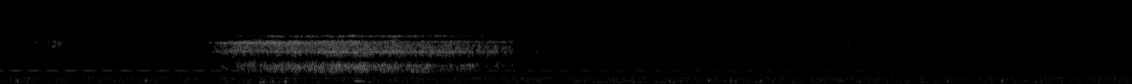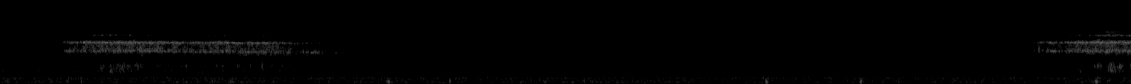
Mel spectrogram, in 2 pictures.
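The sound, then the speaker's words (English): Slow deep inhales and exhales at an unhurried pace, each a long, airy rush lasting a couple of seconds, separated by long quiet pauses. “We'll begin with three deep inhales and exhales at your own pace.”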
